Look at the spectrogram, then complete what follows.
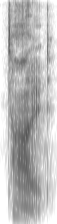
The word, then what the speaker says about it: tired: بالنسبة لكلمة tired بالبريطانية لا ينطقون الحرف R. Tired. بالأمريكية tired. Take a deep breath.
